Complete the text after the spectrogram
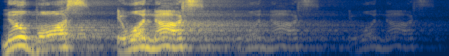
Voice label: thug voice; ocean-commotion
